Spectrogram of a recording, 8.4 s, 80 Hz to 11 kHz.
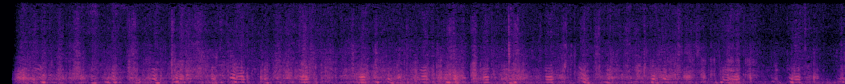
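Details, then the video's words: Eleven hungry Irish Red and White Setter puppies nursing from their mother Ruby: a dense, continuous patter of wet suckling clicks with scattered faint high squeaks. "11 hungry irish red and white setter puppies nursing"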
